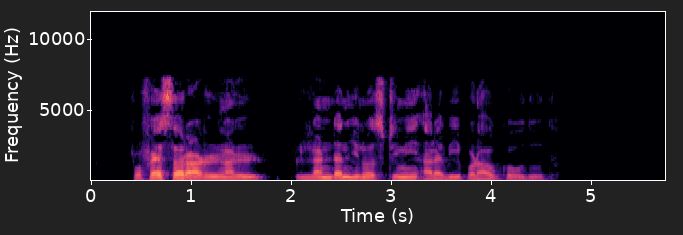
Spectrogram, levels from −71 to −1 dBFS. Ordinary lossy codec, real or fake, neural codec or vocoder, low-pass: MP3, 64 kbps; real; none; 7.2 kHz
